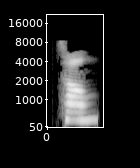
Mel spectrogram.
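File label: "Cāng", Chinese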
